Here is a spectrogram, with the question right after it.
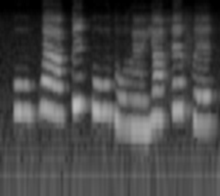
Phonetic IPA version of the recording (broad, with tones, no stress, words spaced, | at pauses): oː˧ɡʷaː˦˨ k͡pe˦k͡poː˧ɗo˨ lɛ̃˨ja˧hɛ˦ fɛ˧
